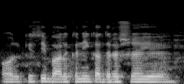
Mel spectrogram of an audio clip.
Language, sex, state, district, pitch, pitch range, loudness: Hindi, male, Uttar Pradesh, Lucknow, 125 Hz, 120-130 Hz, -16 LUFS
